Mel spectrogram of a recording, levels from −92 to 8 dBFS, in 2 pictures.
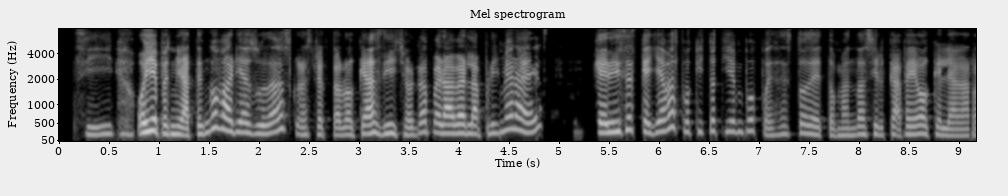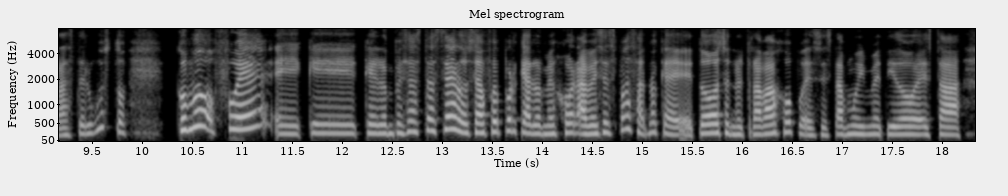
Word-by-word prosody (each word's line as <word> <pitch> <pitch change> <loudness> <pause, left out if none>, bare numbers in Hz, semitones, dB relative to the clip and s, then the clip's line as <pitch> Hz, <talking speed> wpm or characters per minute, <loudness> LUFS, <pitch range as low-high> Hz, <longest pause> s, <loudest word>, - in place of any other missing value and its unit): Sí, 210 +1 -7 0.2
oye, 270 +6 +11
pues, 225 -3 0
mira, 195 -4 +5
tengo 230 - 0
varias 270 -7 +3
dudas 250 +10 -1
con 215 - -8
respecto 195 -1 -5
a - - -2
lo 195 -1 -3
que 225 - +1
has 230 0 +5
dicho, 215 -4 -2
¿no?, 265 +5 -3
pero 245 -3 +3
a 230 - +6
ver, 235 0 +5
la 220 -1 +1
primera 280 +6 0
es, 295 - -3 0.5
que 255 -2 +5
dices 285 +5 +2
que 260 -4 +3
llevas 295 +10 +2
poquito 270 +1 -7
tiempo, 280 +1 -6
pues, 190 -7 -10
esto 215 +3 -9
de 210 -4 -3
tomando 185 +2 -7
así 210 +1 -6
el 185 - -7
café 210 0 -1
o 220 - +1
que 200 -3 -6
le 175 -1 -3
agarraste 175 +4 -5
el 225 - -6
gusto, 350 -5 -7 0.5
¿cómo 325 +5 +4 0.2
fue, 345 0 +3 0.2
eh, 220 -1 -4
que 235 -2 -4
que 235 -2 -2
lo 230 - -1
empezaste 250 +6 -4
a - - +1
hacer?, 335 +2 +3
o 255 - +2
sea, 245 0 +3
fue 275 +2 -1
porque 290 -2 -2
a - - +3
lo 225 -1 -2
mejor 235 +3 -2
a 215 - +5
veces 225 +2 -2
pasa, 325 -6 -3
¿no?, 260 +3 -7
que 210 -5 -2
todos 240 +2 +2
en 205 -4 -3
el 200 - -6
trabajo, 225 +6 +1
pues, 195 -6 -7
está 190 +3 -4
muy 210 0 -4
metido 210 0 -3
esta 200 -1 0
230 Hz, 230 wpm, -24 LUFS, 210-265 Hz, 0.5 s, oye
